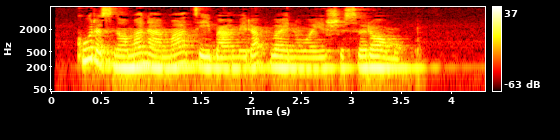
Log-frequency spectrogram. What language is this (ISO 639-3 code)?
lav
